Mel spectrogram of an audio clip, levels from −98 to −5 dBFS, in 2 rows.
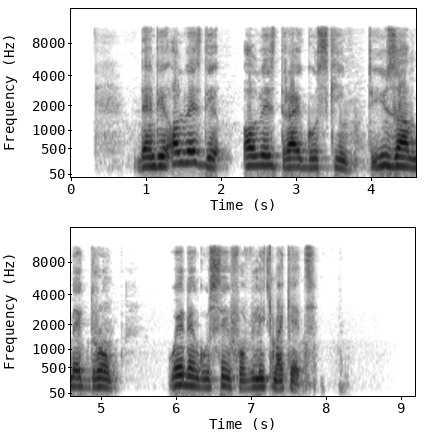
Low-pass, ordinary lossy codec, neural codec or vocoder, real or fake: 10.8 kHz; none; none; real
